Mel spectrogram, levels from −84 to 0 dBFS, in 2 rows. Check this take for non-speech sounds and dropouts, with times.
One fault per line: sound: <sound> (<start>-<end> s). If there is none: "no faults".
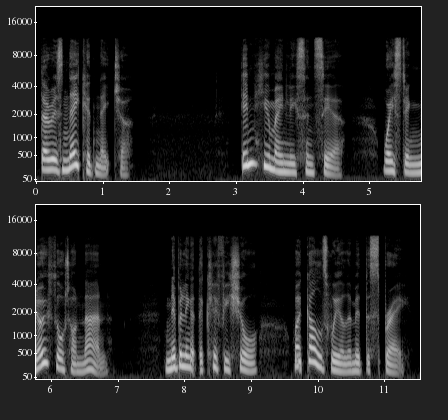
no faults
